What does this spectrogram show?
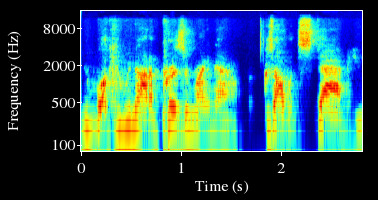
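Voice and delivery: upset, loud, high-pitched, threatening yell. Retelling a man who started yelling at them in the street; retelling a yell. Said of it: "He starts yelling at me in the streets".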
